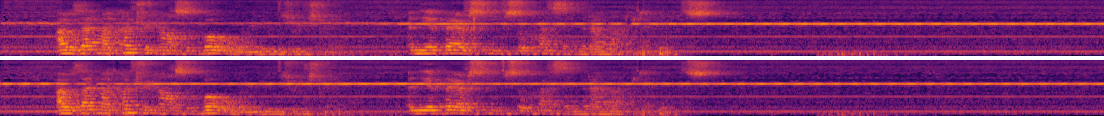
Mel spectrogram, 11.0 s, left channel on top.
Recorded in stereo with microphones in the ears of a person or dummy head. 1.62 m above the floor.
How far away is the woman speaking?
About 2.5 m.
